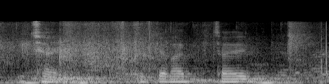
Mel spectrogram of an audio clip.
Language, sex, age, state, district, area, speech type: Maithili, male, 18-30, Bihar, Samastipur, rural, spontaneous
